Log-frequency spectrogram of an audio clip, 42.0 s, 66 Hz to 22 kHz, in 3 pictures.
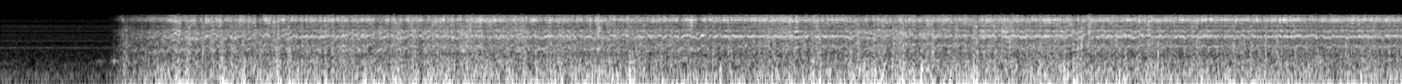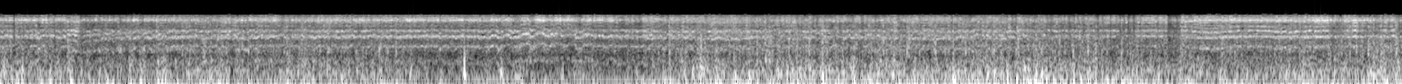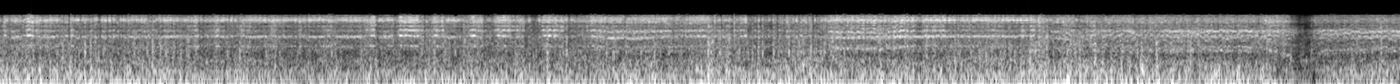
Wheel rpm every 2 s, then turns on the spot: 60, 220, 210, 220, 240, 240, 230, 210, 230, 240, 210, 210, 230, 230, 230, 230, 230, 230, 220, 210, 130.
none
